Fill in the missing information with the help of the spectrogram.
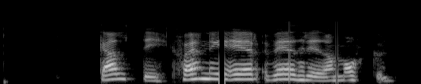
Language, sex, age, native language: Icelandic, female, 30-39, Swedish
